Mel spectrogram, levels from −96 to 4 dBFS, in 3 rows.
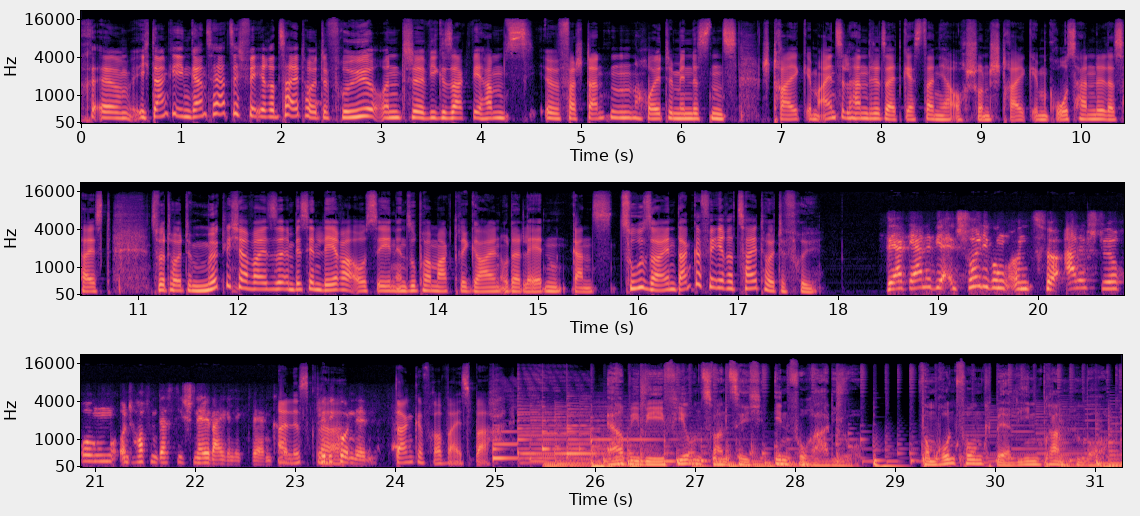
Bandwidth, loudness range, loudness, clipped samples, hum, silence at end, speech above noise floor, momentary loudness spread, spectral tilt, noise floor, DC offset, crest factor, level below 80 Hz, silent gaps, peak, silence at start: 16.5 kHz; 3 LU; -22 LUFS; under 0.1%; none; 0 s; 46 dB; 7 LU; -5 dB/octave; -68 dBFS; under 0.1%; 18 dB; -36 dBFS; none; -2 dBFS; 0 s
